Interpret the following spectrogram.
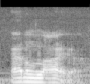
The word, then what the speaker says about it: Atalaya: house they decided to name this structure Atalaya as how it's pronounced and this is a Spanish term which means watchtower in 1931 construction began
